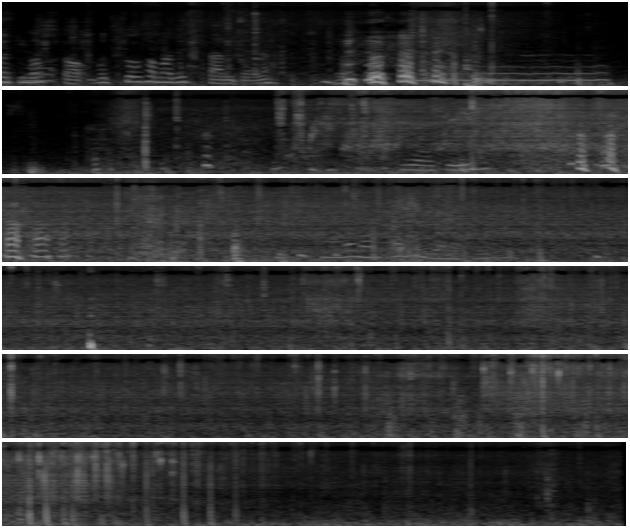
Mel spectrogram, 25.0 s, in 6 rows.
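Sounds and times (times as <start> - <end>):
chicken frying in oil: 6.1 - 24.7.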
